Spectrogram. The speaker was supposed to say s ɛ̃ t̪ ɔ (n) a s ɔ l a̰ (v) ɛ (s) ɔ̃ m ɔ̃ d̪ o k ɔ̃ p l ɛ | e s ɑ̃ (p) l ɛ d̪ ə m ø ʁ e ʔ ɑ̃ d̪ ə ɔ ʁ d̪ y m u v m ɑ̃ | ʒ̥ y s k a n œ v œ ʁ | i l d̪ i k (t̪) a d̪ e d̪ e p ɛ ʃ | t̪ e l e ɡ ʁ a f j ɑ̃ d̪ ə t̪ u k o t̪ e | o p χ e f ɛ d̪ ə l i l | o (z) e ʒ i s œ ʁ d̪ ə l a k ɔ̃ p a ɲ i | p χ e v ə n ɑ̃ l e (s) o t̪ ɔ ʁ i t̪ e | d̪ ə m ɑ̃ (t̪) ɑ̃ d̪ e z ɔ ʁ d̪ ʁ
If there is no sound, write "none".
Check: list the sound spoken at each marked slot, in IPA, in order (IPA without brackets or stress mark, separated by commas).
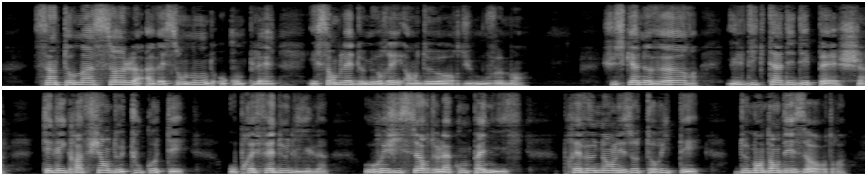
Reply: m, v, s, b, t̪, ʁ, z, d̪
